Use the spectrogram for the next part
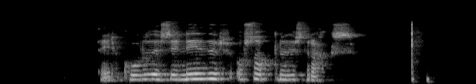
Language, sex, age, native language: Icelandic, female, 60-69, Icelandic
